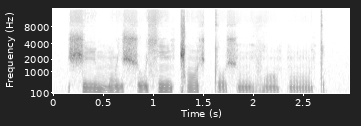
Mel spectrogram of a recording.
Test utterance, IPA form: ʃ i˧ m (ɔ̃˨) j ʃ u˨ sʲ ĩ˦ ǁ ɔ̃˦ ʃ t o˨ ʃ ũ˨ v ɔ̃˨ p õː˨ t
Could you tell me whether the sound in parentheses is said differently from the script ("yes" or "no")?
yes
